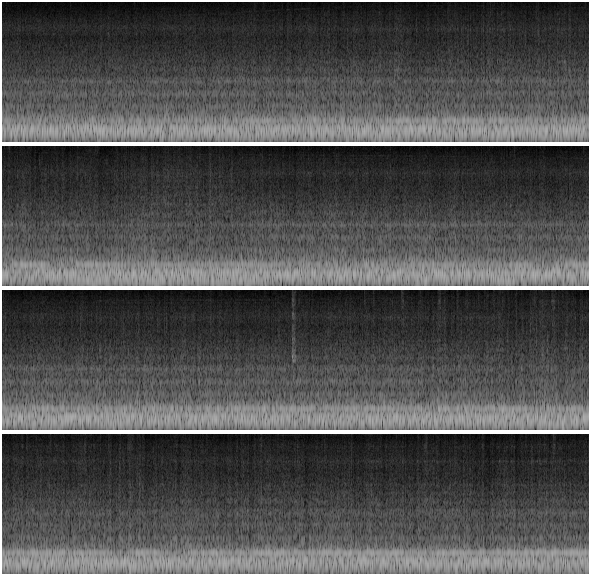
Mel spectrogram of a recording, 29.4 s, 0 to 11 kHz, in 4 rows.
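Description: Inside the passenger cabin of a 2010 MCI D4500CL highway coach cruising at freeway speed: its Cummins ISM inline-six diesel and Allison B500R automatic transmission running steadily with road noise, with a steady whine held throughout.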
